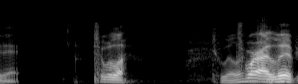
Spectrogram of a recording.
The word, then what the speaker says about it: Tooele: The Cabela's account out of Tool. How do you say that? Tooele.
